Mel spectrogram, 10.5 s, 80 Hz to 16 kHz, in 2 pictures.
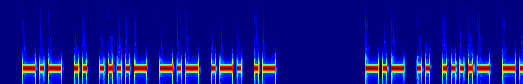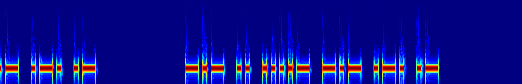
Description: Morse code, heard as a keyed tone, about 27 wpm, 700 Hz. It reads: KI4KRA KI4KRA KI4KRA
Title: USA Call Signs - 6 Characters - Repeated 3x - 28wpm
